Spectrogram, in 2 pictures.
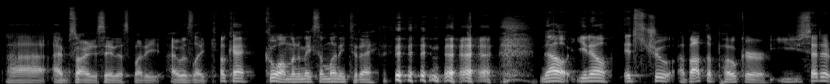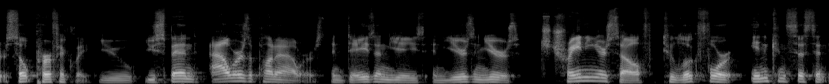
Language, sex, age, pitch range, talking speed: English, male, 30-49, 100-135 Hz, 185 wpm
